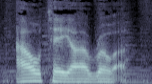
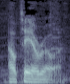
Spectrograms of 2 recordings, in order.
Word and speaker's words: Aotearoa: Aotearoa, or land of the long white cloud, is pronounced Aotearoa. Aotearoa.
